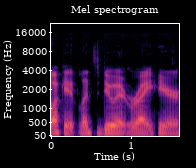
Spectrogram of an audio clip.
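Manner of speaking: put-on, totally pleading voice. Retelling how a girl in a scene sounded: imitating someone pleading. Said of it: "totally pleading".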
